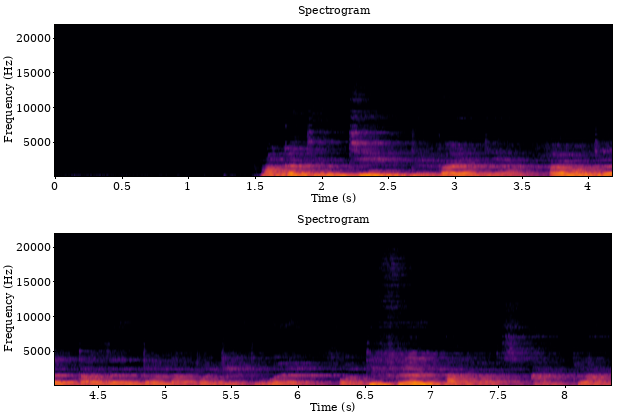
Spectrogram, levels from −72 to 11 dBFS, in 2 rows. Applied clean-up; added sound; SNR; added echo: none; none; none; reverberation time 1.1 s.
